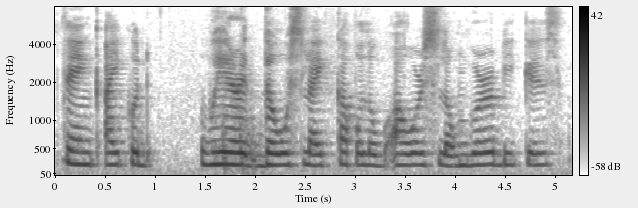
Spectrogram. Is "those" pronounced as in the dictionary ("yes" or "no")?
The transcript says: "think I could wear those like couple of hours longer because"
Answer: no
